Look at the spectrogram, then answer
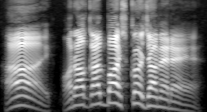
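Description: A man voicing a cheeky young male student who plays innocent, in a high, whiny voice. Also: big pitch swings, sharp tone, dry recording, clean studio sound, exaggerated voice. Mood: mocking.

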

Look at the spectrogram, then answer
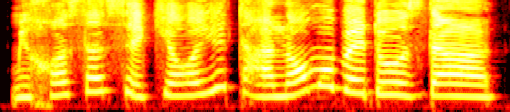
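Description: Storybook puppet boy, high and sharp, eager, played by a woman. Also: dry recording, studio quality. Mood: telling. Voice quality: high childlike voice. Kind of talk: storybook voicing.

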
